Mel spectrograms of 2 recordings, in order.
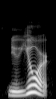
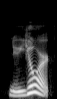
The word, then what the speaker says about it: New York: lips too much rural New York this dress is on the second part New York and same for the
